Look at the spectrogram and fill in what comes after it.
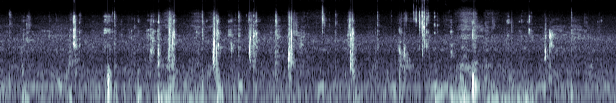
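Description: A person chewing a piece of chocolate, with irregular mouth clicks coming several times a second.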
